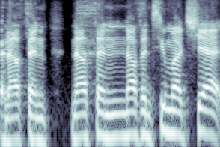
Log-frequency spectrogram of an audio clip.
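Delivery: breezy, self-satisfied tone. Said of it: "very smug".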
